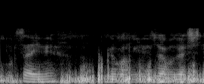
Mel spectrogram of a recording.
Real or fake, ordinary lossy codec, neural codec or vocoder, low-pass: fake; none; codec, 16 kHz, 8 kbps, FreqCodec, smaller model; 5.4 kHz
